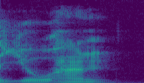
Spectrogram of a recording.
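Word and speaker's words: Hyoran: når man læser hans navn, men det, det udtales altså Johan.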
